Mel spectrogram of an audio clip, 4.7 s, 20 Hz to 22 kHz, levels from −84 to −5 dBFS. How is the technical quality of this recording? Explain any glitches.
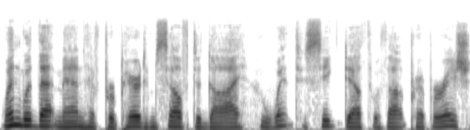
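Nothing here needs explaining: the recording runs along without any glitches at all.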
